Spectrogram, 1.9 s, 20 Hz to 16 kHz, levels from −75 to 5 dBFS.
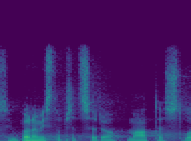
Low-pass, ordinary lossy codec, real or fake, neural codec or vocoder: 10.8 kHz; AAC, 96 kbps; fake; codec, 24 kHz, 0.9 kbps, DualCodec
